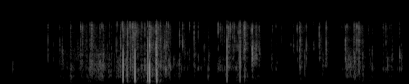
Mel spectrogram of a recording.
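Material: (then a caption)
Plastic. Long nails tap and scratch a clear plastic package of wooden chopsticks, producing bright, dry crinkling and crackling with sharp clicks. After a faint tick at the start, the sound comes in dense bursts separated by short pauses.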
